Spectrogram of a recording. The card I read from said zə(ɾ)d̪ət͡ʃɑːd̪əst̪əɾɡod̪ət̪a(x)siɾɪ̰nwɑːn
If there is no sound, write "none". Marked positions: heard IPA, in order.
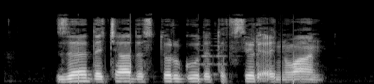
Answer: none, f

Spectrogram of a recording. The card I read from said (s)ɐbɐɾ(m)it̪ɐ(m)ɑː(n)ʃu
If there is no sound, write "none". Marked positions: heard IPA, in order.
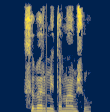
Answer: s, m, m, m

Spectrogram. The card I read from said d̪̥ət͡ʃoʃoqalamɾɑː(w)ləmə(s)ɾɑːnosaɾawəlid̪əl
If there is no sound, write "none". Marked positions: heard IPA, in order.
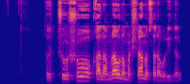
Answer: w, ʃ

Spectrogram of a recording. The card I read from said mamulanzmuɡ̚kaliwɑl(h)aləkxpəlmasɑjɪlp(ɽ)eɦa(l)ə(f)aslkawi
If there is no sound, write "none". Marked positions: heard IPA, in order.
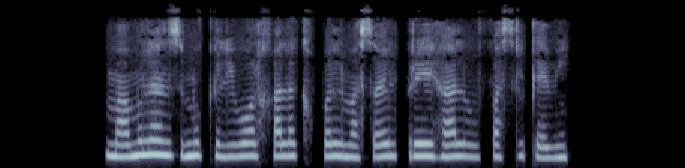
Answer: x, ɾ, l, f

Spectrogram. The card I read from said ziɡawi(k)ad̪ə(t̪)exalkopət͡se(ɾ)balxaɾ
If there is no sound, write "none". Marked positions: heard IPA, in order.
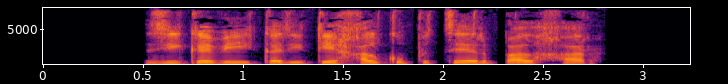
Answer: k, d̪, ɾ

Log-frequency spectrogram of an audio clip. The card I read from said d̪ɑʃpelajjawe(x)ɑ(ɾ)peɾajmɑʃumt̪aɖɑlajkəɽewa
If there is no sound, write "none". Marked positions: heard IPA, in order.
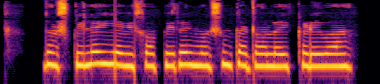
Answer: x, none

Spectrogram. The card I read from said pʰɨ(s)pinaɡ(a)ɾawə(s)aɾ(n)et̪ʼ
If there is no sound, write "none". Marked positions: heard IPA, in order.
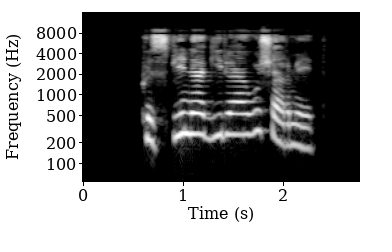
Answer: s, i, ʃ, m

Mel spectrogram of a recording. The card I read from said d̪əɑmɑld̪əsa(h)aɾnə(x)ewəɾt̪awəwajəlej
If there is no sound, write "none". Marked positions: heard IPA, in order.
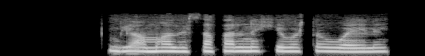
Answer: f, x

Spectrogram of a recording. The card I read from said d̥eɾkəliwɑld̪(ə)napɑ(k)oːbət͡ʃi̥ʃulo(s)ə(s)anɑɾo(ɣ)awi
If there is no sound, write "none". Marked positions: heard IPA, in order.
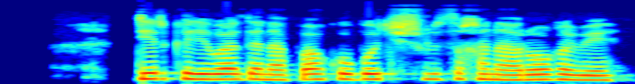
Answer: ə, k, s, x, ɣ

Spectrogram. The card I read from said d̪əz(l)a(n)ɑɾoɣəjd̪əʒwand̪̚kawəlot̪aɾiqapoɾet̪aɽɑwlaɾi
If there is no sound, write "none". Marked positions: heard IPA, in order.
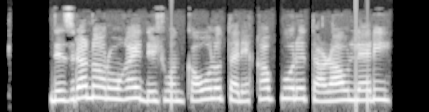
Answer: ɾ, n

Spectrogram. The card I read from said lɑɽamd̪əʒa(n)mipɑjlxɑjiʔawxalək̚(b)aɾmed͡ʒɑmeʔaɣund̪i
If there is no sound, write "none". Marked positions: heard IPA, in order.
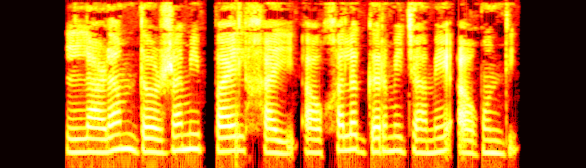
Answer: none, ɡ

